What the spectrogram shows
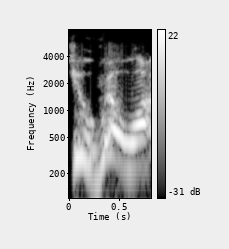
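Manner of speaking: mock stern, firm, commanding voice. Retelling what the speaker and another person both said to it: imitating a commanding voice. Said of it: "like the commanding voice".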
